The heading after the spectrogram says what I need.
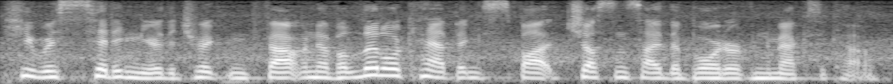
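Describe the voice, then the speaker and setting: A man's voice: fairly high pitch, fast talker, a little hiss or hum, lightly acted. A man playing a haunted, frightened young traveller in a suspense radio play, dramatic and prone to stammering. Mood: haunted, brooding. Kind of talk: old-time suspense radio play acting.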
